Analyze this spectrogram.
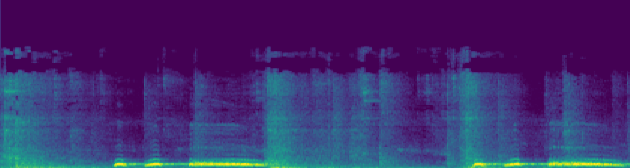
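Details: Spotted dove of the Thổ Pha voice style, a caged bird said to coo all day, heard indoors: two short low coos followed by a longer drawn-out coo, the phrase repeated twice, with room noise between.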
